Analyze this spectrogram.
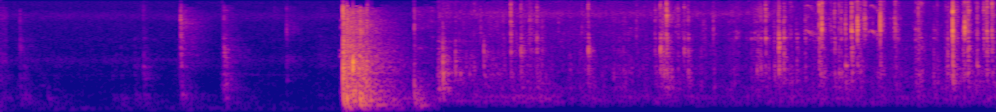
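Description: Small metallic clicks and handling noises of MIG welding wire being cut and threaded into the inlet guide of a welder's wire-feed drive, with one louder knock a little under two seconds in.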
